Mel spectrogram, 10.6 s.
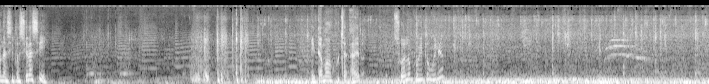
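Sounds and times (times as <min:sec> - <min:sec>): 
speech: 0:00.0 - 0:01.0, 0:04.7 - 0:07.0
rain falling before a thunderstorm: 0:00.0 - 0:10.6
constant low rumble: 0:03.8 - 0:09.2.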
